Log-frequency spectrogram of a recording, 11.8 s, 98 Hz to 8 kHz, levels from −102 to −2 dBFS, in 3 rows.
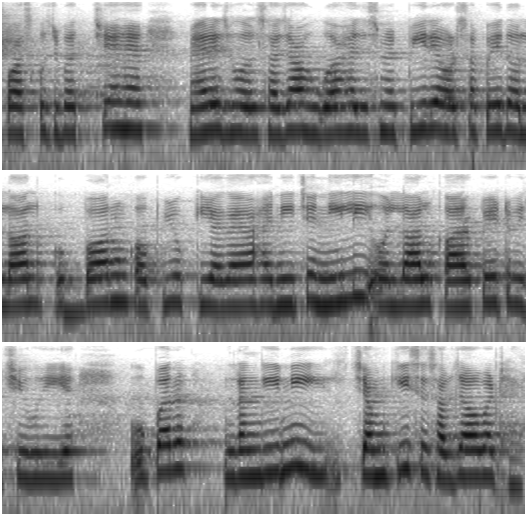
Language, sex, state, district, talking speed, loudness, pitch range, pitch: Hindi, female, Bihar, Madhepura, 180 wpm, -20 LUFS, 255-275 Hz, 260 Hz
